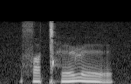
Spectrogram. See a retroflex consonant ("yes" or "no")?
yes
